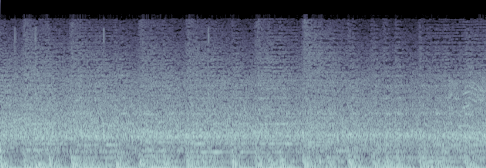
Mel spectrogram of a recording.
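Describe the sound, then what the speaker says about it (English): Steady crowd roar from a stadium in an American football video game, late in the first half of a tight game with the defense pinning the offense deep, a dense continuous wash of noise with no clear speech on top. "The roar of the crowd trying to fuel this defense to keep them pinned in their own end."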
